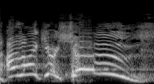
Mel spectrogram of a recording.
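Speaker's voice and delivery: high-pitched, slow yelling.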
